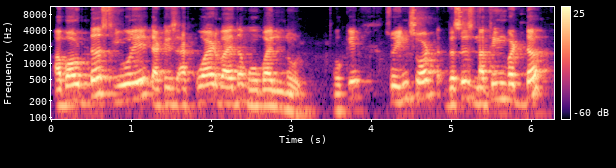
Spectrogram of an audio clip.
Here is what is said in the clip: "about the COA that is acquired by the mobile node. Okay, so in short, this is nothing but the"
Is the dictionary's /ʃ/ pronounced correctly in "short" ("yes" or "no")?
no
